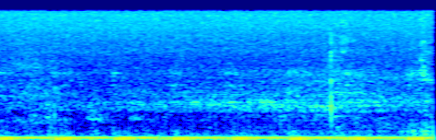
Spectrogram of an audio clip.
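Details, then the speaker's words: Central heating system with failed three-port valve motor, radiators cold but hot water working: circulating pump hum pulsing about twice a second with dull knocks and banging instead of running steady; pump failing, to be replaced. "here the pump's sort of pulsing and there's a banging noise so we're going to swap the pump as well"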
